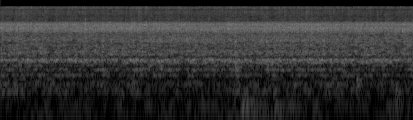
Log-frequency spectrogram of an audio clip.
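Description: Prawns, onions and tomatoes sizzling in oil in an aluminium kadai, a steady even high hiss.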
